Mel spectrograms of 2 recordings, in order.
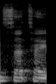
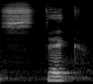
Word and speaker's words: satay: And she's recommending chicken satay, but she's not pronouncing it chicken satay. It's coming out more like chicken steak.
